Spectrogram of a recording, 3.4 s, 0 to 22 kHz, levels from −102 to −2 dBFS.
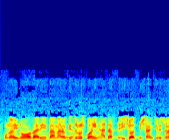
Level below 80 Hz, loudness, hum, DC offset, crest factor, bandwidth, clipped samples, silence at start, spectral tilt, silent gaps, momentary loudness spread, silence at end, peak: -54 dBFS; -17 LUFS; none; under 0.1%; 16 dB; 6.6 kHz; under 0.1%; 0.1 s; -5 dB/octave; none; 5 LU; 0 s; -2 dBFS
